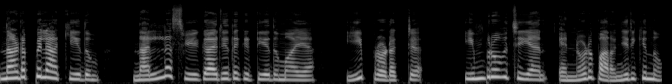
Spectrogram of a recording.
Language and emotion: Malayalam, happy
